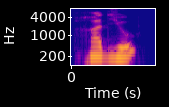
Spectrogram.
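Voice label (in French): "radio", French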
